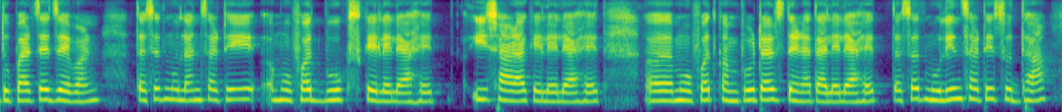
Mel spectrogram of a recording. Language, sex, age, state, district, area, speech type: Marathi, female, 18-30, Maharashtra, Raigad, rural, spontaneous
